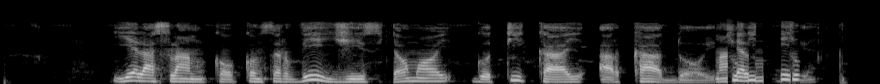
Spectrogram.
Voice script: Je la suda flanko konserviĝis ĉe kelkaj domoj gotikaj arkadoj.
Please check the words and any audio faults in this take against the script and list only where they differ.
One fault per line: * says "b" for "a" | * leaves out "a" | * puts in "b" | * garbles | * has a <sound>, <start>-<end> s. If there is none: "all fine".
* leaves out "suda"
* leaves out "ĉe kelkaj"
* garbles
